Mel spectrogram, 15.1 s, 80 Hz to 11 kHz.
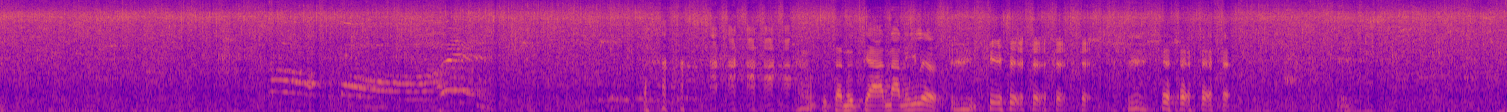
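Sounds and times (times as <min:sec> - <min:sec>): heavy rain on wet pavement: 0:00.0 - 0:15.0.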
